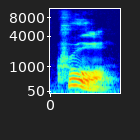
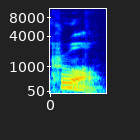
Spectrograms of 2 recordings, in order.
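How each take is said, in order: First: The word is said with one syllable. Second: The word is said with two syllables. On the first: "some people just say a single syllable" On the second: "Some people say two syllables"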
